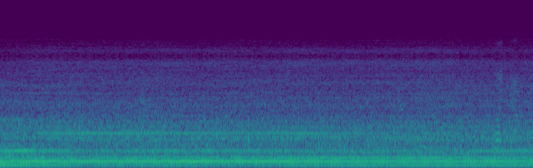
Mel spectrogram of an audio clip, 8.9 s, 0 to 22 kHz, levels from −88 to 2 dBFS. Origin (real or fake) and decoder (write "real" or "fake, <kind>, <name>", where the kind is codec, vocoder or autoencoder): real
